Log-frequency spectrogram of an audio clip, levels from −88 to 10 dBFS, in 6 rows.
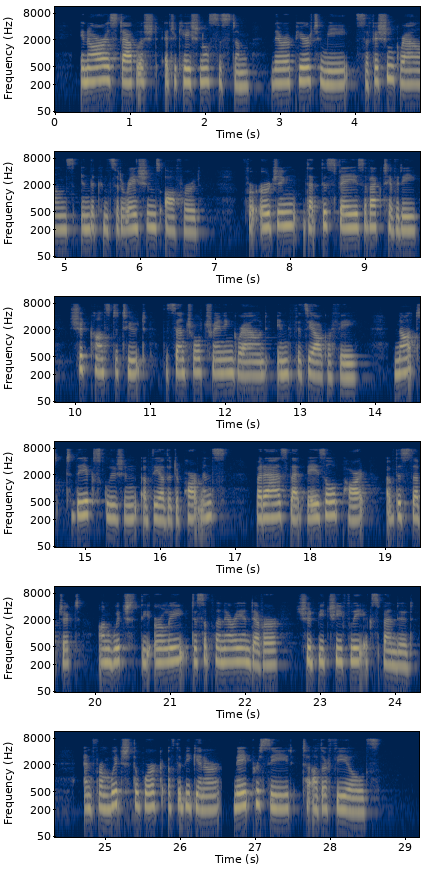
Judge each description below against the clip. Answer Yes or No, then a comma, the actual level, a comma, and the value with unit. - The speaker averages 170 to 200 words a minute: No, average, 145 wpm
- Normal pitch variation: No, narrow, 2.3 semitones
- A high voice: Yes, high, 220 Hz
